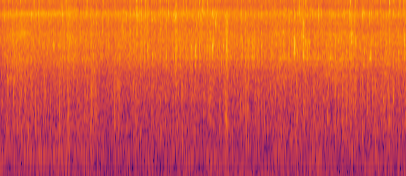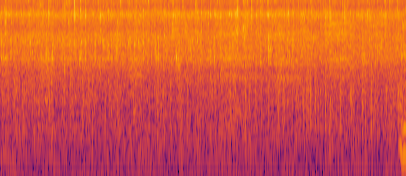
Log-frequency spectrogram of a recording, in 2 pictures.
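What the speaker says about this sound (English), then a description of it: "But it is pouring out here." Heavy rain pours outdoors as a dense, unbroken hiss of water that holds steady and fairly loud throughout, with no voices.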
